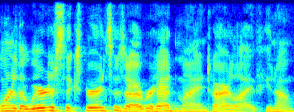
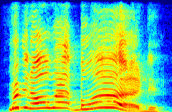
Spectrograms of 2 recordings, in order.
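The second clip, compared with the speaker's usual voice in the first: slow, much higher and louder; horrified clerk; 10 semitones higher, 10 dB louder, slower than usual. Retold or imitated. Hotel clerk pointing at the blood-soaked shirt, horrified. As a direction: point it out in horror. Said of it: "He said".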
